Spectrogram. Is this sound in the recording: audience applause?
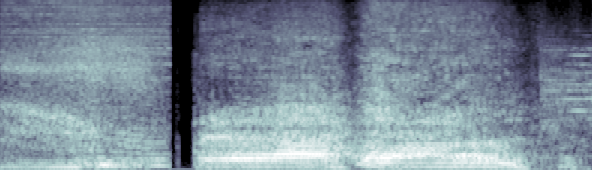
no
